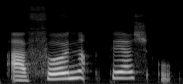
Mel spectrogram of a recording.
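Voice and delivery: ordinary delivery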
